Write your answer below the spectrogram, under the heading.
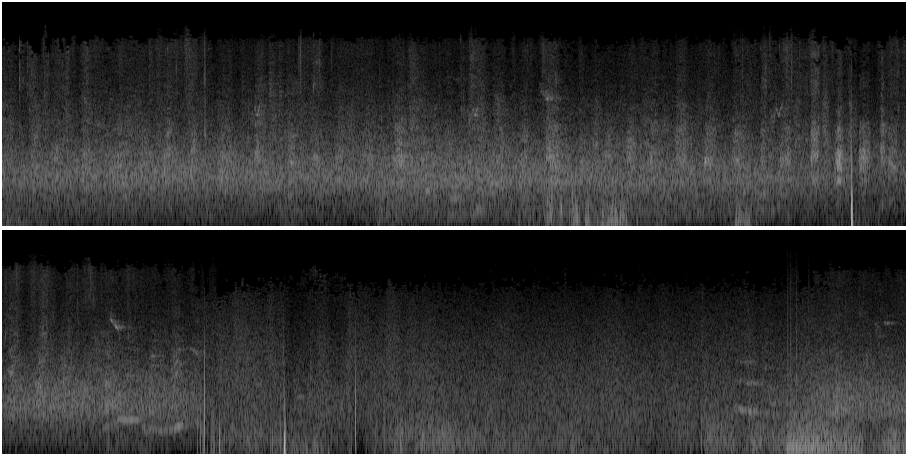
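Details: A Siberian Husky grumbles and whines in bursts while playing with a Jack Russell, amid steady scuffling and rustling noise.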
